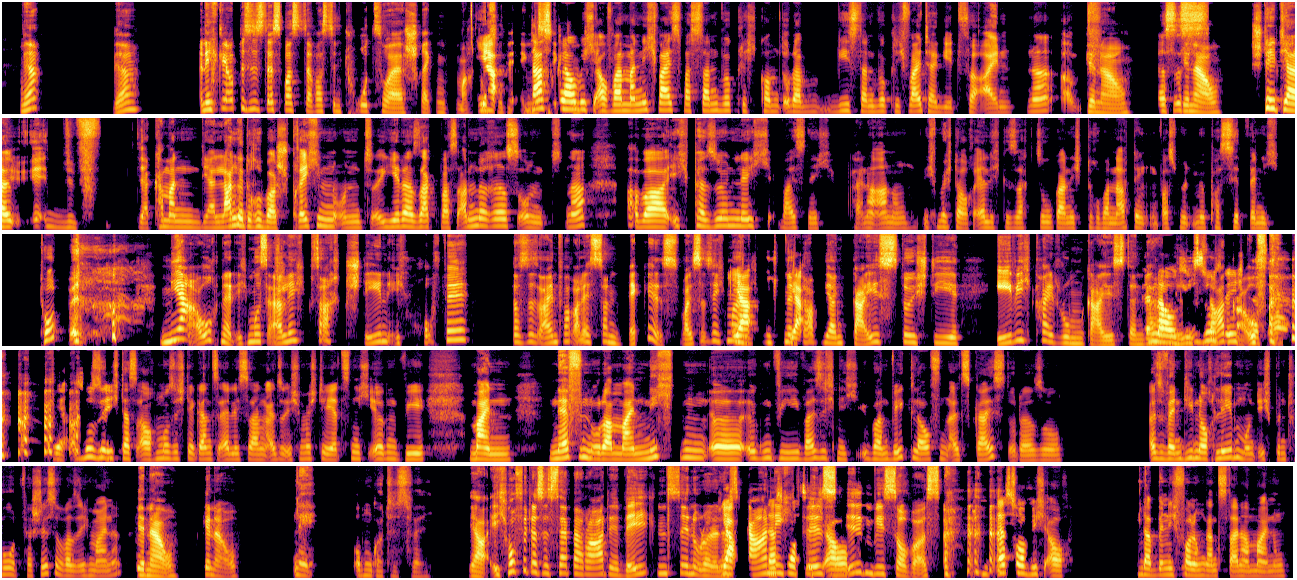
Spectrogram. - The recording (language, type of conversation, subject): German, unstructured, Wie kann man mit Schuldgefühlen nach einem Todesfall umgehen?
- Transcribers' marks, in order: lip trill; laugh; laugh; laugh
